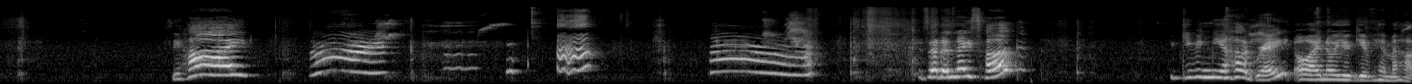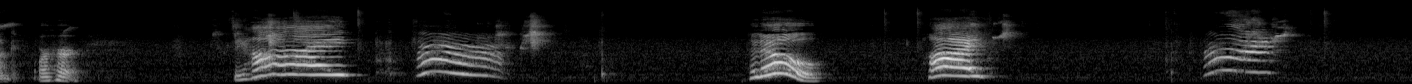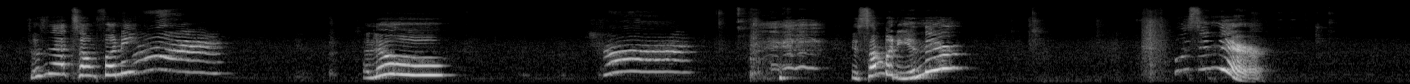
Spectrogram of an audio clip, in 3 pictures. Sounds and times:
Inside, small room: 0.0s - 42.3s
Speech: 1.7s - 3.9s, 9.2s - 10.3s, 11.7s - 15.0s, 16.4s - 17.7s, 21.6s - 22.4s, 23.4s - 24.1s, 28.5s - 30.1s, 31.8s - 32.8s, 36.8s - 38.0s, 40.0s - 41.0s
Bird: 3.1s - 6.0s, 18.3s - 19.8s, 23.9s - 24.4s, 26.2s - 27.2s
Domestic animals, pets: 3.1s - 6.1s, 7.1s - 8.3s, 18.3s - 19.7s, 26.2s - 27.2s, 29.6s - 30.6s, 34.1s - 35.2s.

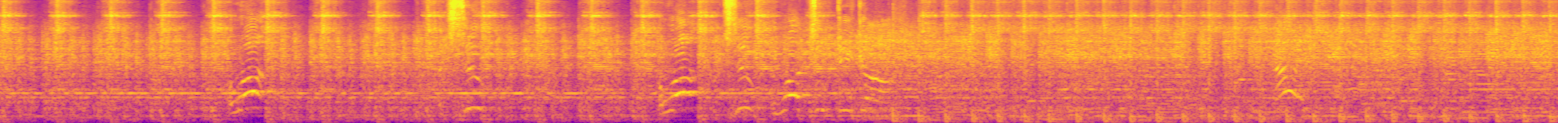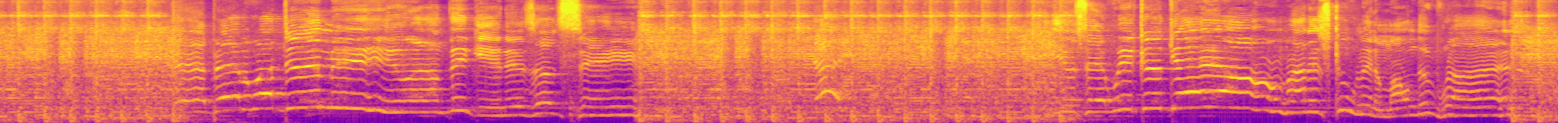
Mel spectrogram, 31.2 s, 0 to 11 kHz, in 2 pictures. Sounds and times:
Music: 0.0s - 18.5s, 21.9s - 27.2s, 30.6s - 31.1s.

